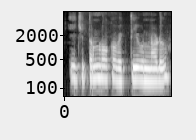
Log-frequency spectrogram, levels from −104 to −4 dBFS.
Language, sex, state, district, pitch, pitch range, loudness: Telugu, male, Telangana, Mahabubabad, 165 Hz, 155-175 Hz, -13 LUFS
